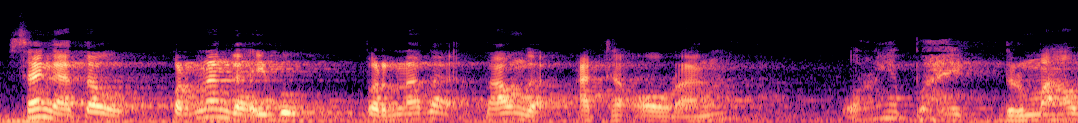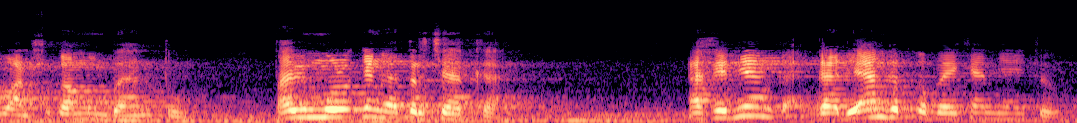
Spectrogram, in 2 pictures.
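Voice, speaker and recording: A high-voiced preacher speaks briskly and a bit brightly in a mosque hall, giving a casual, humorous religious lecture aimed directly at the ladies present. The recording has an echoey hall sound, faint ambience and slight background noise.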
